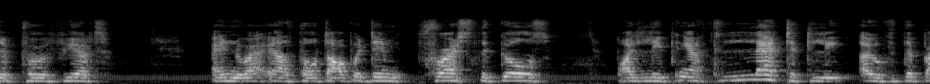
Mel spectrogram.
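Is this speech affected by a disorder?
Yes: traumatic brain injury; speech.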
